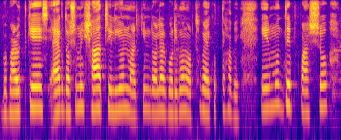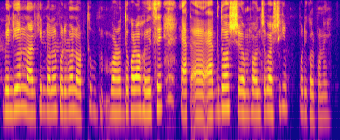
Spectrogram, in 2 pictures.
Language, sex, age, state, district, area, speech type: Bengali, female, 30-45, West Bengal, Paschim Bardhaman, urban, spontaneous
